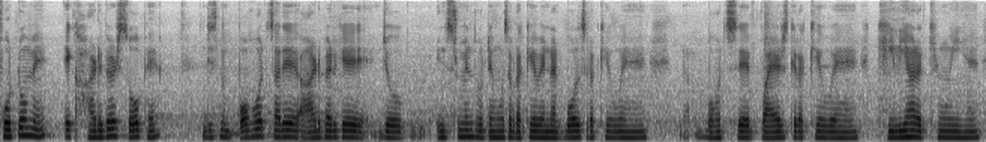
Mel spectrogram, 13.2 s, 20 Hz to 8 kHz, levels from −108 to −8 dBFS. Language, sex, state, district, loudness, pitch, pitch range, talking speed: Hindi, male, Arunachal Pradesh, Lower Dibang Valley, -19 LUFS, 130 Hz, 125-135 Hz, 160 wpm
